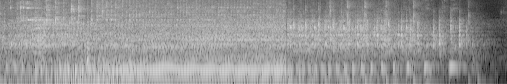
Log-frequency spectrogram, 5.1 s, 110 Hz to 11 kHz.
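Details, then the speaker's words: Old small petrol generator revived after sitting unused, earlier output about 260 volts, started again; catches and settles into steady even run with firm beat, nothing wrong with it. "Nothing wrong with it, boss."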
